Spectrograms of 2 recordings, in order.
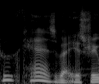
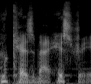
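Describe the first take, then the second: First: It is said in a musing, reflective tone. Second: It is said in a gruff, phlegmy, hard tone. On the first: The line is a wistful reflection. "he does it as a kind of philosophical" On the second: The line is a dismissive boast. "tough guy nation chewing a cud, you know, phlegmy, spitty"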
